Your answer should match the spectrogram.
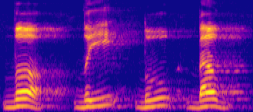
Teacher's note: Perhatikan bad dialirkan suaranya ketika sukun. Ar-rakhawah.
